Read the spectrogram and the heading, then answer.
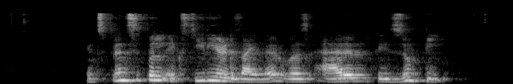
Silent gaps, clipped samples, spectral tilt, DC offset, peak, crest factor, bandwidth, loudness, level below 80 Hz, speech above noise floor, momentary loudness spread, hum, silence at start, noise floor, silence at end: none; under 0.1%; -6 dB/octave; under 0.1%; -4 dBFS; 16 dB; 11.5 kHz; -18 LUFS; -66 dBFS; 54 dB; 11 LU; none; 0.85 s; -72 dBFS; 0.7 s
